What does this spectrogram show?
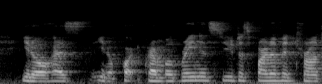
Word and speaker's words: Krembil: I just want to ask you finally about how the Krembil in your research, how is it Krembil? That's pronounced correctly. Yeah, Krembil.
